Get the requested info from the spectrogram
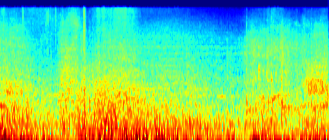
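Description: Animated sound effects of a magical fire blast: a rushing surge of flame with deep booms, a fresh surge starting about three seconds in, mixed with the background score.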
